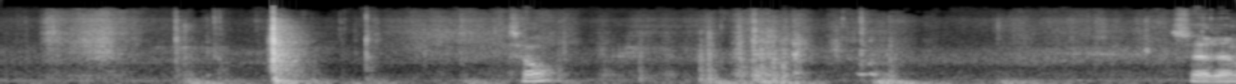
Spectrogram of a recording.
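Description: Plastic clips click and snap as a car light is pried loose.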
